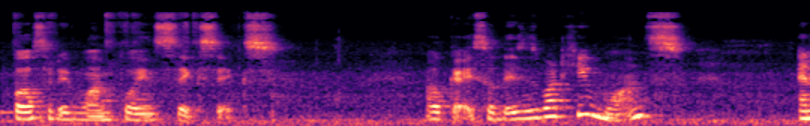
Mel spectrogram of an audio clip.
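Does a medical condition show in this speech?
No.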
